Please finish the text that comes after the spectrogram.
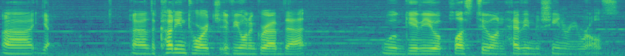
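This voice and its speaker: A woman speaking as game master, narrating a tabletop role-playing game in a halting, thinking-aloud way. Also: low voice, fairly even intonation, darkish tone. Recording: background music under the voice.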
